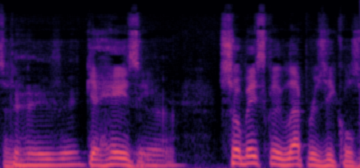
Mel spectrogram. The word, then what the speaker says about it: Gehazi: I always mispronounce it. Gehazi.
